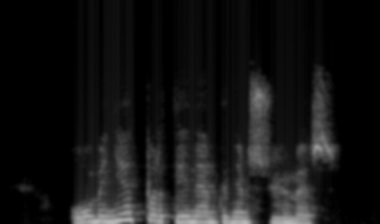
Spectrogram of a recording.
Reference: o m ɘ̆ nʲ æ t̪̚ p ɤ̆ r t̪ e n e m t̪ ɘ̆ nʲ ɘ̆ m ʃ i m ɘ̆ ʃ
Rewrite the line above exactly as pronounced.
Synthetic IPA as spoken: o m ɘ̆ nʲ æ t̪̚ p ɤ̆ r t̪ e n æ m t̪ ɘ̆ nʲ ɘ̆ m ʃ y m ɘ̆ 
